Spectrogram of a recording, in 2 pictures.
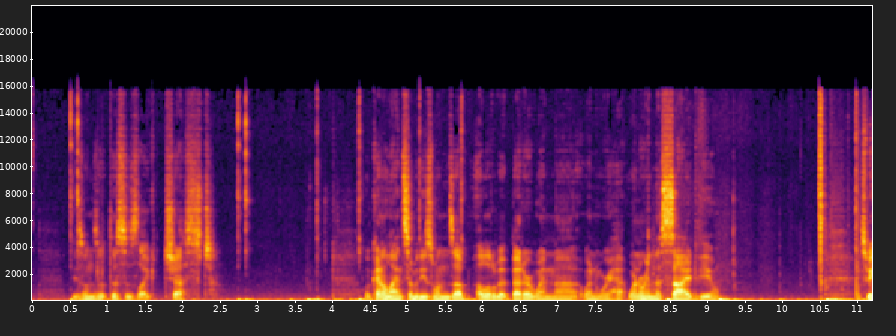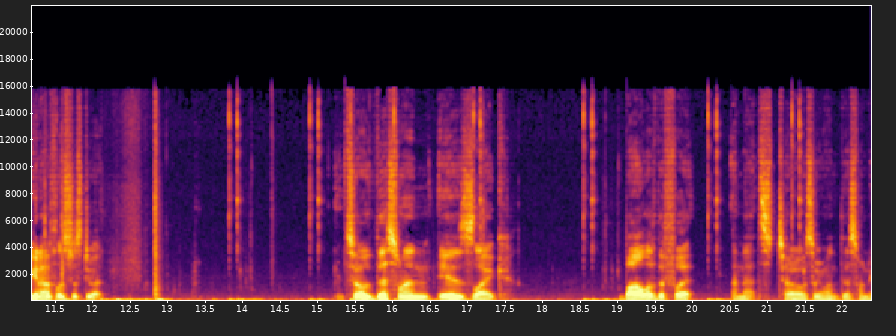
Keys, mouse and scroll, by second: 0.9 typing, 11.5 typing, 14.0 typing, 16.4 typing, 18.8 typing, 21.5 typing.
